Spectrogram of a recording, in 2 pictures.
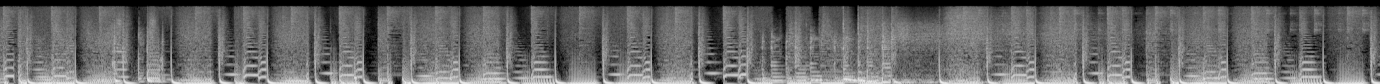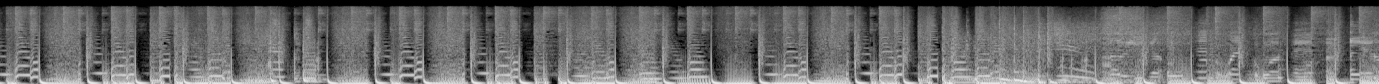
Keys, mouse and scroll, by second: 0.2 ctrl+KP_2, 0.4 ctrl+KP_2, 0.6 ctrl+KP_2, 0.7 ctrl+KP_2, 1.7 KP_3, 3.1-4.5 scroll up 1, 4.5 click, 5.8 click, 7.2 KP_1, 9.3 e, 15.1-16.9 scroll down 4, 19.5 s, 23.0 e.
